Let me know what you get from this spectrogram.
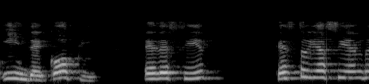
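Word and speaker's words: Indecopi: Igual sucede con Indecopy. Yo no digo INDSOPI, digo Indecopy.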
